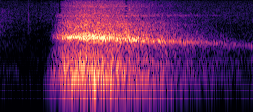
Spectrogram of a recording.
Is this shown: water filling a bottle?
no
